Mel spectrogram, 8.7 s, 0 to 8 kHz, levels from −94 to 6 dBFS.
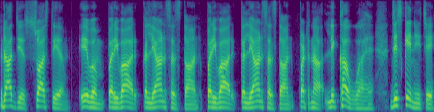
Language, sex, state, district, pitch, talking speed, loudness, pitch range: Hindi, male, Chhattisgarh, Sukma, 135 Hz, 105 wpm, -15 LUFS, 115-150 Hz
